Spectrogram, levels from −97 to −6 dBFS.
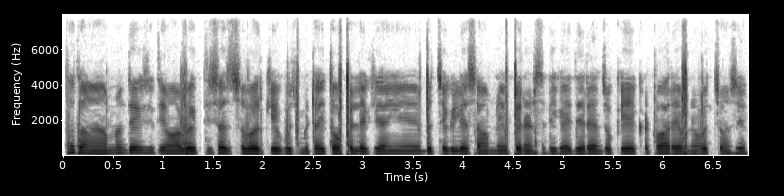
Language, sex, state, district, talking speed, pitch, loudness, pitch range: Hindi, male, Rajasthan, Bikaner, 210 wpm, 135 Hz, -17 LUFS, 135-140 Hz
